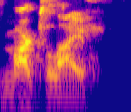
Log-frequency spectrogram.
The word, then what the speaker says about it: Marked;Life: And so trust me, no one pronounces our name right to this day, but it's Marked semicolon Life. That's not how you pronounce it. It's just Marked Life.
